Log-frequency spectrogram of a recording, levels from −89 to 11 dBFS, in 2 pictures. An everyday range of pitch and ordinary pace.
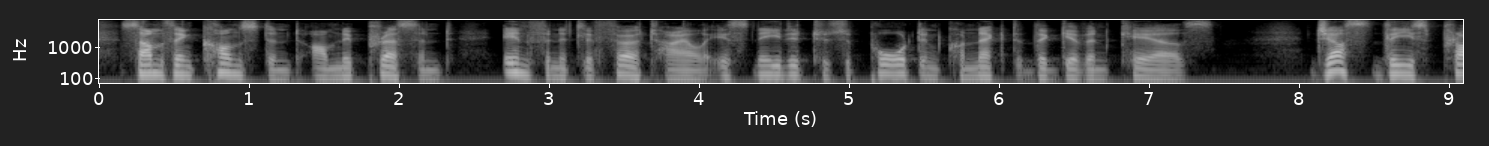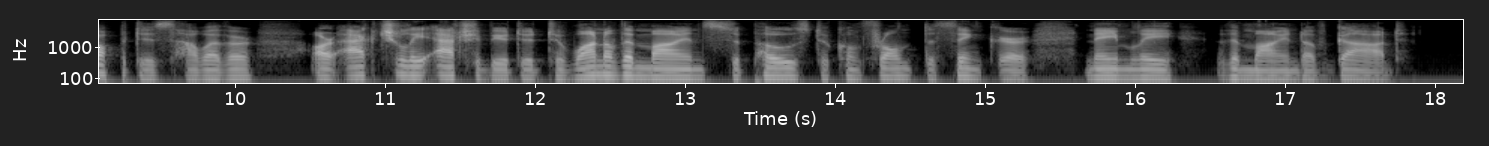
No: average, 4.2 semitones; slow, 120 wpm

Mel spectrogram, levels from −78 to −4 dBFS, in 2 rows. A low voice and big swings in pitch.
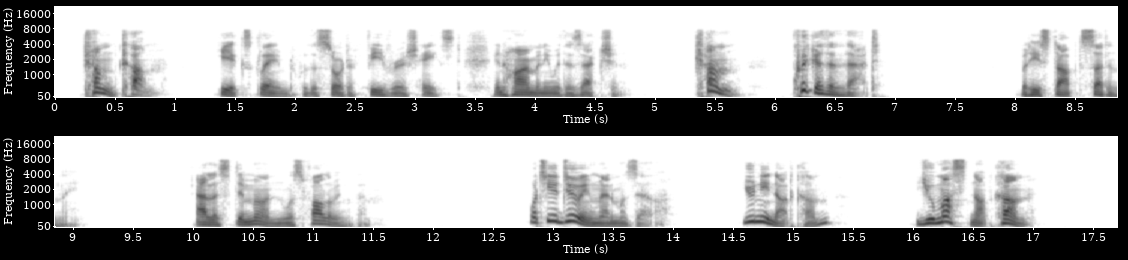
Yes: low, 105 Hz; wide, 7.0 semitones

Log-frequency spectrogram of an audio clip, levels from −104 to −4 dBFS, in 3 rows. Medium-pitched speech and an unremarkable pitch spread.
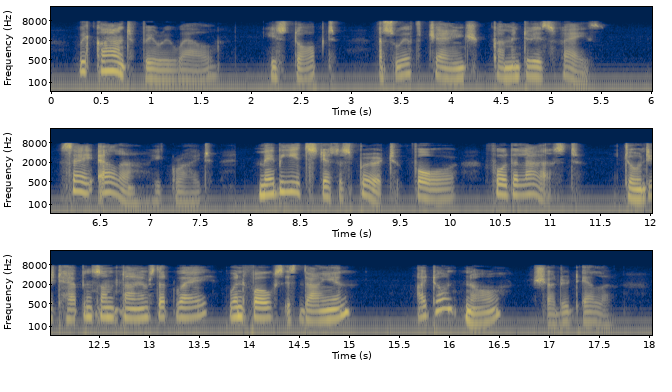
No: medium, 165 Hz; wide, 5.9 semitones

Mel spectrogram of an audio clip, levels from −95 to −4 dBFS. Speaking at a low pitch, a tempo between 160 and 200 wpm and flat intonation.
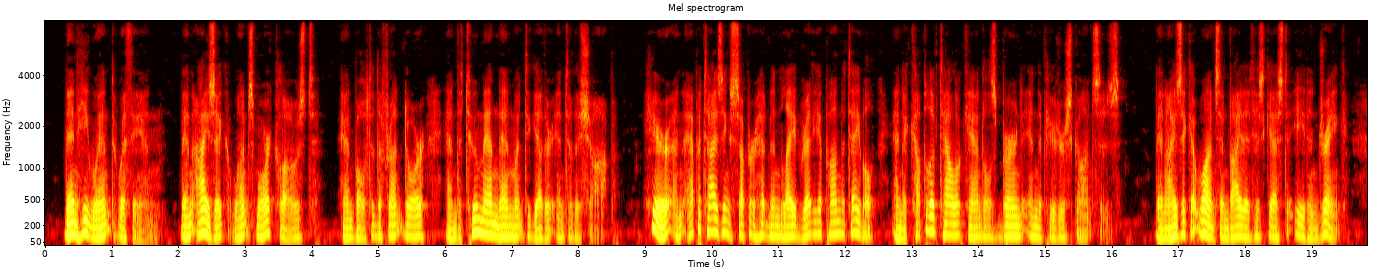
No: low, 100 Hz; average, 170 wpm; average, 3.8 semitones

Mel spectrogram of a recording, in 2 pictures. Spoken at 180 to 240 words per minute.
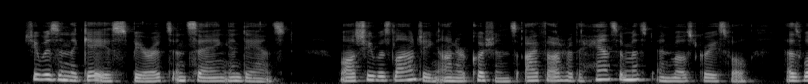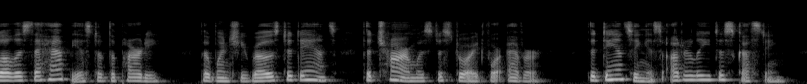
Yes: average, 185 wpm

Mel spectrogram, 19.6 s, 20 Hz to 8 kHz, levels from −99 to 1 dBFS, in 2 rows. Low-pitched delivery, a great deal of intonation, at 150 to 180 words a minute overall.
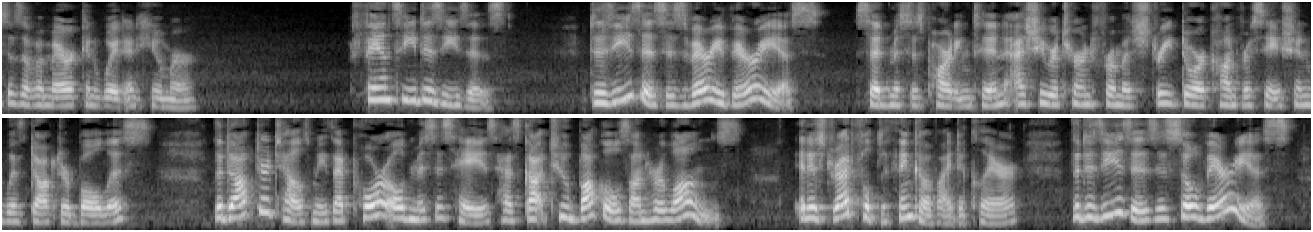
No: high, 210 Hz; wide, 5.8 semitones; average, 160 wpm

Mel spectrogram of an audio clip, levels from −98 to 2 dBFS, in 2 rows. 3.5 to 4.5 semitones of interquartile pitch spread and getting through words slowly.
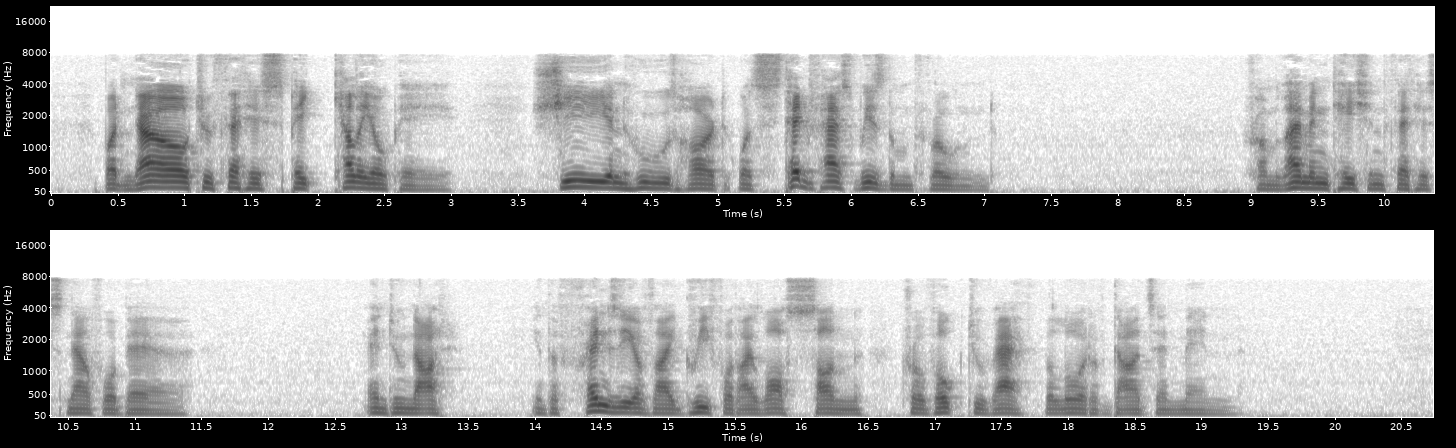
Yes: average, 3.9 semitones; slow, 120 wpm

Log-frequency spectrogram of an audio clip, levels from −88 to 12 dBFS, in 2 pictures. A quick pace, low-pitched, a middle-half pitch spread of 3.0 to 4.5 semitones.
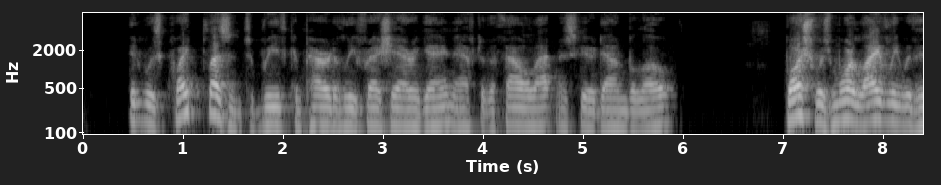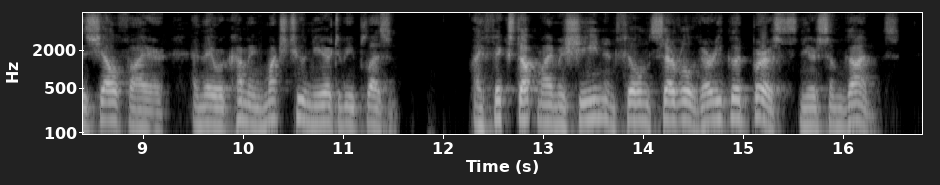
No: average, 170 wpm; low, 125 Hz; average, 3.8 semitones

